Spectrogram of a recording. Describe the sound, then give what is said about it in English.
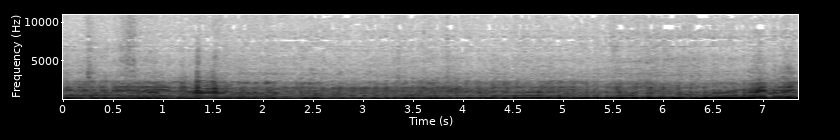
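Four snowmobiles drive past at night, their engines making a continuous loud, buzzing roar that holds steady throughout, with shifting whining tones layered in the drone. “Yeah, four snowmobiles there. I gotta say, at night, it did look really, really cool. It was a little bit loud.”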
